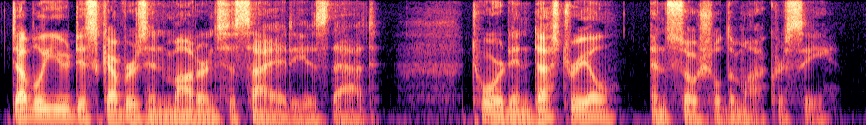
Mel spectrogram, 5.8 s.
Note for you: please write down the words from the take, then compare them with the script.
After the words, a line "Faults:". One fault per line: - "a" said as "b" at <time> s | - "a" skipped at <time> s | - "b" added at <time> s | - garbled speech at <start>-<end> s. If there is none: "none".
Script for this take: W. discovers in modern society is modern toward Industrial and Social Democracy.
W. discovers in modern society is that toward Industrial and Social Democracy.
Faults:
- "modern" said as "that" at 2.2 s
